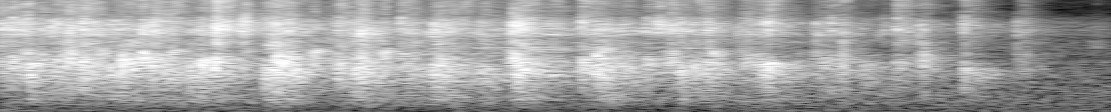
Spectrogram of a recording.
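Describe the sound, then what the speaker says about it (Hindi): A church congregation at a Sunday meeting applauds steadily, with many hands clapping in a dense, even wash that tapers slightly, heard from a moderate distance. "यीशु के लिए जोरदार तालियां बजाएं"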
